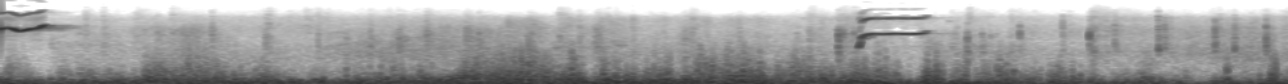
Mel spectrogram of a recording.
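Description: Steady low rumbling of wind on the microphone and handling noise as the camera is carried outdoors. Two short, high whistle notes cut through it, one right at the start and one about four seconds in; each sweeps up quickly and then holds.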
